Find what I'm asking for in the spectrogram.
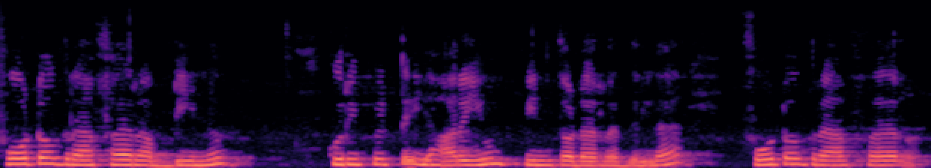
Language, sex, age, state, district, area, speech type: Tamil, female, 18-30, Tamil Nadu, Krishnagiri, rural, spontaneous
